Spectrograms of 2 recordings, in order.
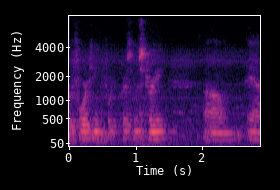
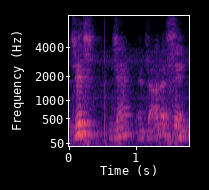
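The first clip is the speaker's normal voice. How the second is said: put-on This, that, and the other thing said as Zis, zat, and ze ozzer sing, German accent, higher; mock German accent; 5 semitones higher than usual. Exchange student mimics the speaker, German accent. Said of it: "and he goes".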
